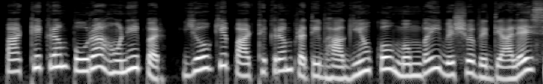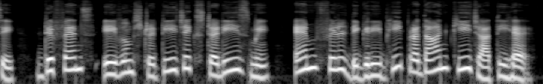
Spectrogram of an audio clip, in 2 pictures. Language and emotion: Hindi, neutral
